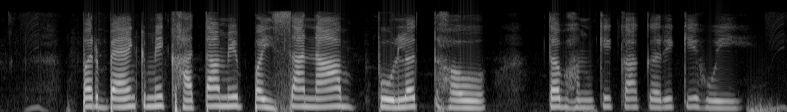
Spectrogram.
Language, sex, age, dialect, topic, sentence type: Bhojpuri, female, 18-24, Western, banking, question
